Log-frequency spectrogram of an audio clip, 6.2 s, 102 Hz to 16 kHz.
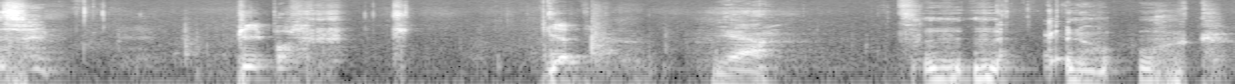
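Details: Dysarthria in a 23-year-old man with cerebral palsy, speaking in a podcast interview.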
